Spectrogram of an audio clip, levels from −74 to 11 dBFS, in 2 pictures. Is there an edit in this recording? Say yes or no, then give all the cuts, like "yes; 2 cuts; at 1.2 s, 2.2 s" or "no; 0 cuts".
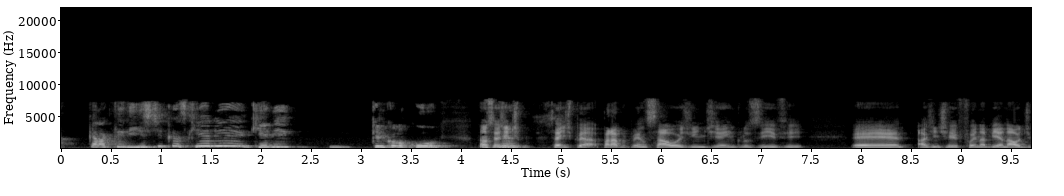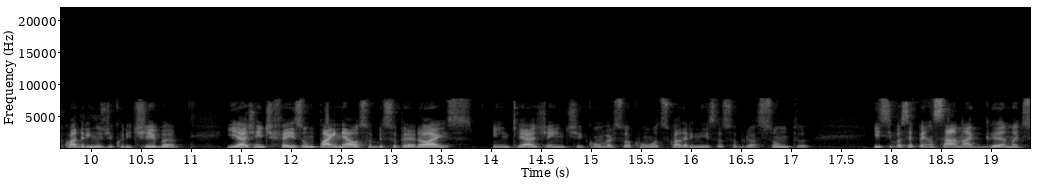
no; 0 cuts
